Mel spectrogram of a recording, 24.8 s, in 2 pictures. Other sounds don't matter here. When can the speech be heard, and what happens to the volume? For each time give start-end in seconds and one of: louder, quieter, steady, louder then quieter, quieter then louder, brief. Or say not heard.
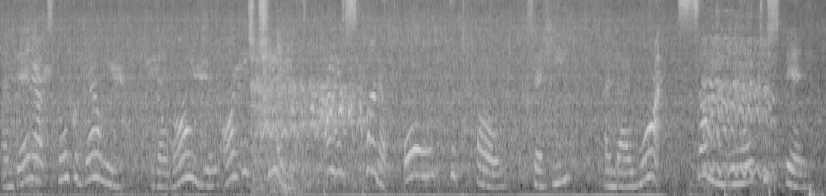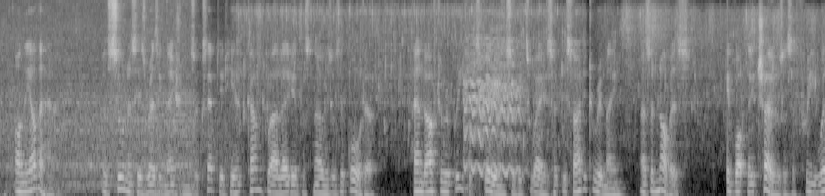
0.0-24.7 steady.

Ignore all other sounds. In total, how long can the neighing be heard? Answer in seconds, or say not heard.
4 s.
